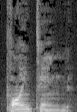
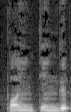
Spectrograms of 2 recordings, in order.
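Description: First: The ending is a soft, swallowed nasal sound. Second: The ending is a full, separate 'gu' syllable. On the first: The speaker calls it right. "グってなんか飲み込むような感じで" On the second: The speaker calls it wrong. "ポインティングではありません"

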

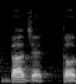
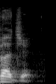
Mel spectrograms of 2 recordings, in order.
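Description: First: The word ends with an added final vowel. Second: The word ends on a bare t sound. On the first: The speaker calls it wrong. "バジェットではなくて" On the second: The speaker calls it right. "これが、英語のバジェットの音です。"

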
